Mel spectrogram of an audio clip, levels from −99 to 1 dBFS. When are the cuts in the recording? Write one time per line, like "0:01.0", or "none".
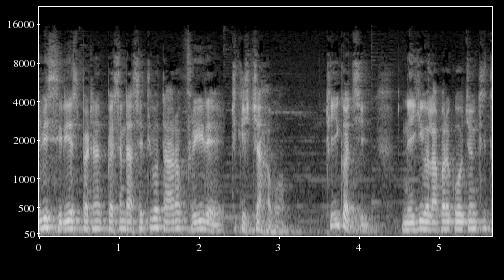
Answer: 0:02.4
